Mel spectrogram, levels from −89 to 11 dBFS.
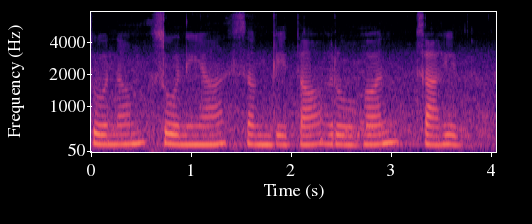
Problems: constant background noise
